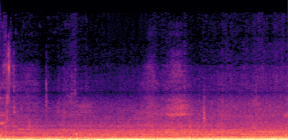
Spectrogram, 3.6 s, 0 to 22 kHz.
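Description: A Nissan Be-1 small car drives along in a low, steady engine and road rumble from inside the cabin, fairly loud and continuous, with a faint hum rising slightly partway through.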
